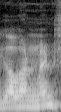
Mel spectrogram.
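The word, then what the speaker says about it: Govt.: তাহলে এই গভর্নমেন্ট কথাটাকে শর্টকাটে বোঝা যাচ্ছে GOVT, এটা গভট না, এটা গভর্নমেন্ট সংক্ষিপ্ত আকারে লেখা হয়ে থাকে।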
